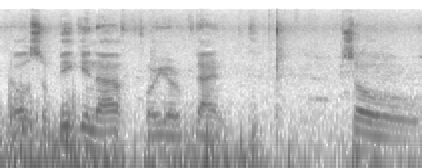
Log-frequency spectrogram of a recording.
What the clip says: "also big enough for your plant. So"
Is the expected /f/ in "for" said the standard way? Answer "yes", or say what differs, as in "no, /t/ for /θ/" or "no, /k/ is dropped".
yes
